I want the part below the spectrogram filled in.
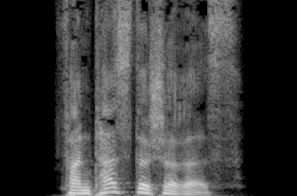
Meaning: strong/mixed nominative/accusative neuter singular comparative degree of fantastisch
- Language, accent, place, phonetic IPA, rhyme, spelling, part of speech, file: German, Germany, Berlin, [fanˈtastɪʃəʁəs], -astɪʃəʁəs, fantastischeres, adjective, De-fantastischeres.ogg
